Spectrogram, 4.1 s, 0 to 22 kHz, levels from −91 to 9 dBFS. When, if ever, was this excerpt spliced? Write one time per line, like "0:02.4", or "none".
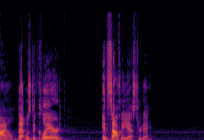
0:02.4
